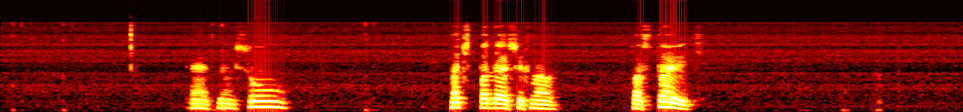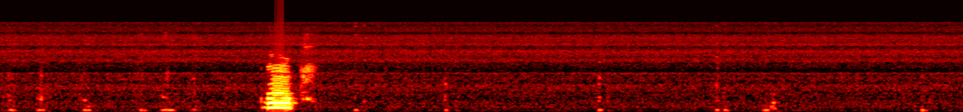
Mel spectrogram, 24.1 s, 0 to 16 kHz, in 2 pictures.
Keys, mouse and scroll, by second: 0.2 click, 2.8 click, 16.6-18.6 drag, 19.6-21.5 drag, 23.6 click.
